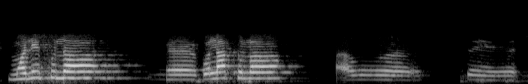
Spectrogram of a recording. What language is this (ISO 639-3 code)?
ori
